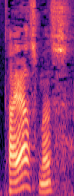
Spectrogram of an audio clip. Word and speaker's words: chiasmus: of this literary form kmus uh it's spelled CH H as m u s is a literary art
